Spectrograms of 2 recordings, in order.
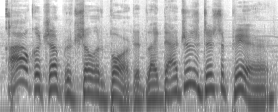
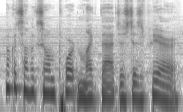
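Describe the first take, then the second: First: Spoken in a put-on old woman's voice. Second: Spoken in a voice unlike an old woman's. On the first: The speaker calls it right. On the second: The speaker calls it wrong.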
